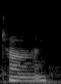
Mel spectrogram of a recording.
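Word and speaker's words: Thanh: Now, here's a name, Tai Tan Tu, T-H-A-Y, Tai, T-H-A-N-H, Tan, and Tu, T-U, Tai Tan Tu. So when you see the T-H, it's pronounced as T, and when you see the T, it's pronounced as T.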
